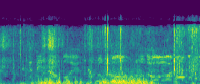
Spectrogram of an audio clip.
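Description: Wind rumbling on the microphone over water sloshing against a small boat's hull, with raised voices near the end.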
